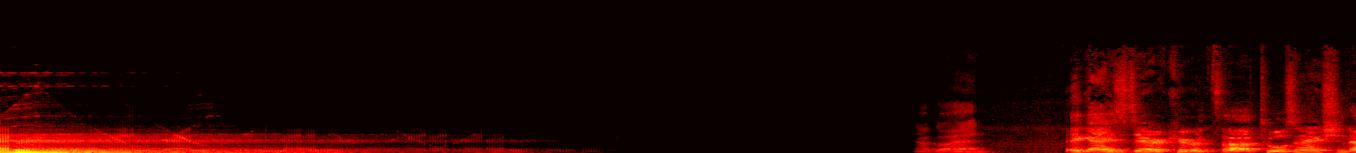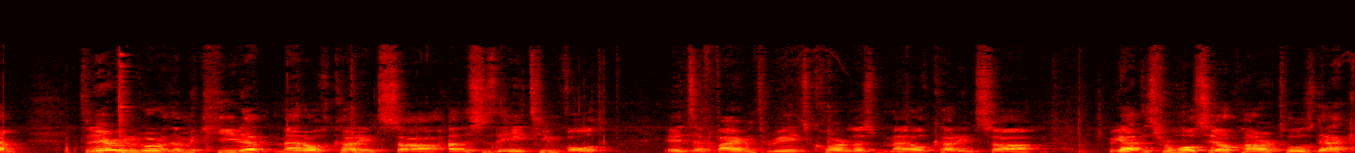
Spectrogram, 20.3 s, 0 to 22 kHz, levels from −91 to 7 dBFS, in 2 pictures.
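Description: At 2.49, 10.2 and 13.54 s the sound hits a spot of damaged data in the compressed stream, each one a brief glitch at a single point. What's going on is that a stretch of the encoded bytes got lost, zeroed or overwritten, so the decoder can't make sense of the frames there, loses sync and has to hunt for the next valid frame header. You hear that as a chirp, squawk, click or short hole at each point.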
